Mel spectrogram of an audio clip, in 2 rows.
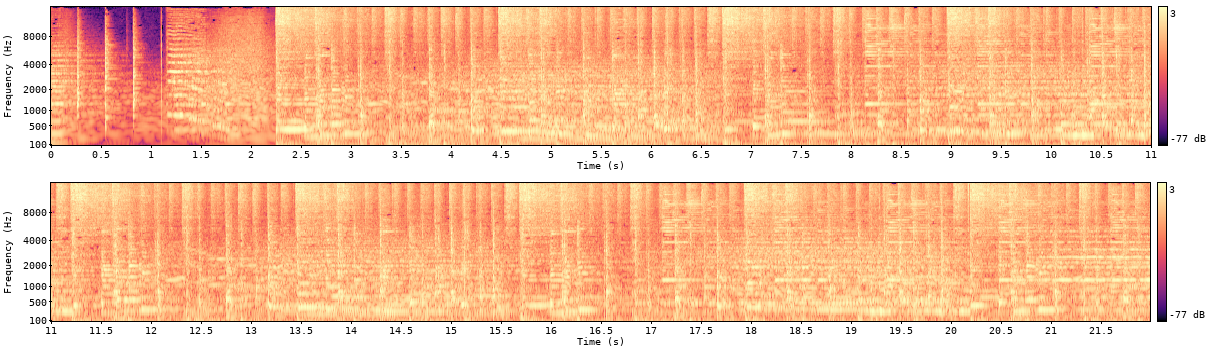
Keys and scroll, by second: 5.2 1, 5.4 0, 5.7 Return.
